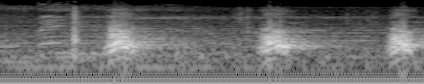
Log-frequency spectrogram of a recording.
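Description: A dog barking three times, each bark short and loud, over faint background music.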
